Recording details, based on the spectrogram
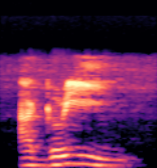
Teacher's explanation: Nesses casos aqui, ó, quando ele vem em dupla, double E, então a pronúncia, ele é pronunciado e com o som de I prolongado e bem forte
